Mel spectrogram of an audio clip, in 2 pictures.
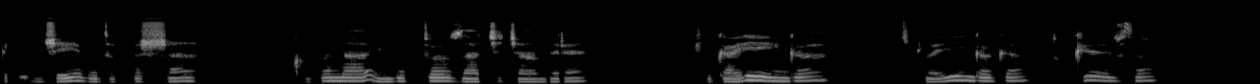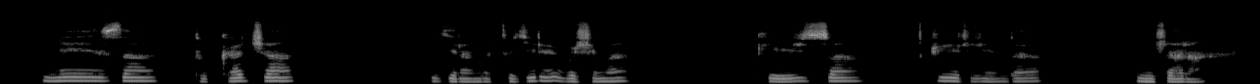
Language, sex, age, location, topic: Kinyarwanda, male, 36-49, Musanze, agriculture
